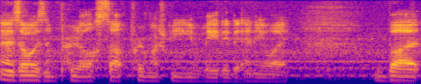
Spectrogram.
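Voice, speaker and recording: Noticeable background noise behind a man's voice of medium pitch. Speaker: tabletop wargaming youtuber. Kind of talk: casual video review. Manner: loud; rambling, filler-heavy.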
